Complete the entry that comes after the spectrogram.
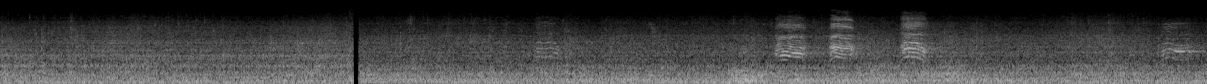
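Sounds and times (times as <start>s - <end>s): crow cawing: 7.8s - 9.4s, 11.6s - 12.0s.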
